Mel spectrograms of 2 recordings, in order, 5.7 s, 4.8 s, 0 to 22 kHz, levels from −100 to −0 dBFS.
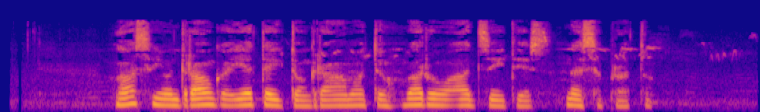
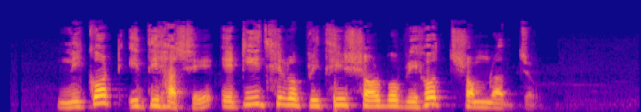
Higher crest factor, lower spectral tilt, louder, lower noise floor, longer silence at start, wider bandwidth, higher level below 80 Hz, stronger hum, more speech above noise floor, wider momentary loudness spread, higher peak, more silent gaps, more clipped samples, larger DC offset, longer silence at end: about the same, 20 dB vs 20 dB; about the same, -4.5 dB/octave vs -5.5 dB/octave; second, -28 LUFS vs -22 LUFS; second, -63 dBFS vs -71 dBFS; first, 0.85 s vs 0.45 s; about the same, 11.5 kHz vs 11 kHz; second, -76 dBFS vs -66 dBFS; neither; second, 36 dB vs 49 dB; first, 13 LU vs 8 LU; second, -8 dBFS vs -4 dBFS; neither; neither; neither; about the same, 0.8 s vs 0.8 s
